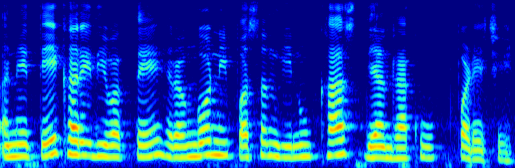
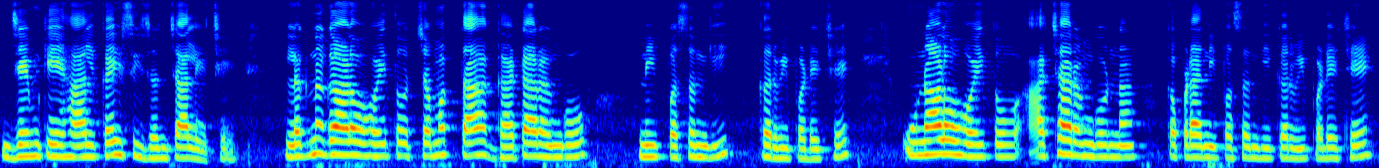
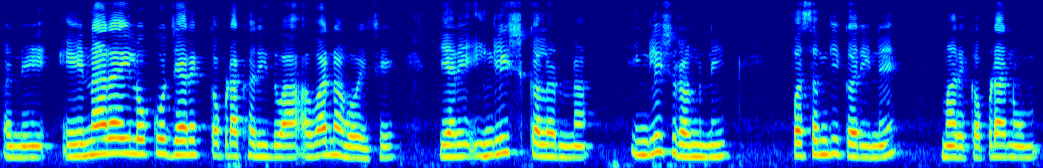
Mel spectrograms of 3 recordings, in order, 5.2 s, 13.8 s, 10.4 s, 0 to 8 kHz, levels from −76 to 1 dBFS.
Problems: none marked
